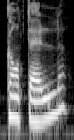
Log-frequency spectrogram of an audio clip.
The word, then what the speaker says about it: quand elle: So like that, quand elle. All right, same rule here. Remember, when you will have this D, you will phonetically pronounce it like T.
